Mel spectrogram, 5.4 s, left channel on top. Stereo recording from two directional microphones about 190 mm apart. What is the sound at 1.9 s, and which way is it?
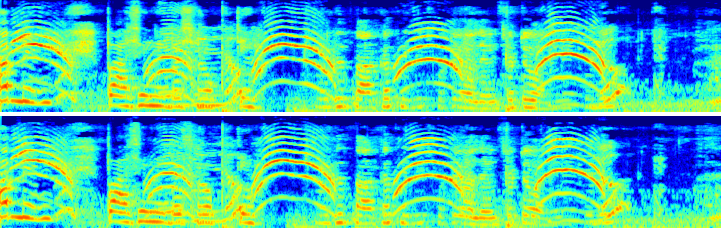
Speech, 20° right (ahead or behind).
